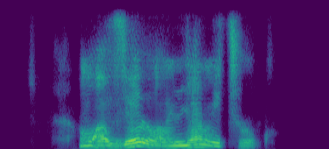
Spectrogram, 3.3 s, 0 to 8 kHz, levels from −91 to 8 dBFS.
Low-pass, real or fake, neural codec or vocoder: 7.2 kHz; fake; codec, 16 kHz, 1 kbps, FreqCodec, smaller model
